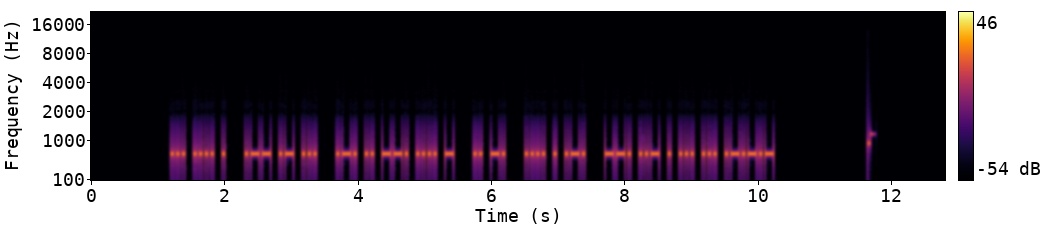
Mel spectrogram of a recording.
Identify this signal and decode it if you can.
Morse code, heard as a keyed tone, about 28 wpm, 700 Hz. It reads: SHE WAS RIGHT IN HER GUESS.
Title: Sentences from Top 1500 Words 28wpm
